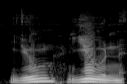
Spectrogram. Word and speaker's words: Jung: Jung actually is, I think, the... proper pronunciation.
